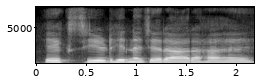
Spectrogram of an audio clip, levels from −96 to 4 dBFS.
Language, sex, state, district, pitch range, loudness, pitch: Hindi, female, Jharkhand, Ranchi, 195-210 Hz, -13 LUFS, 205 Hz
